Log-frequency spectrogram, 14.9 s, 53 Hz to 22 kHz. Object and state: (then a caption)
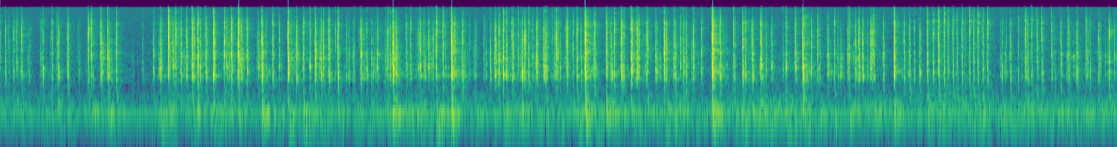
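Low-profile mechanical keyboard being typed on. Fingertips type continuously on a Logitech G915 low-profile mechanical keyboard with aluminum and plastic keycaps and GL low-profile switches. The result is a dense, steady stream of short, bright clicks and clacks with almost no ring, over a faint low hum.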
